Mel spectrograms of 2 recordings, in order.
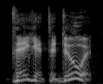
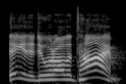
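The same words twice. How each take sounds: First: Said in the usual way. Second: Louder, higher, leaning on time; emphatic repeat. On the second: Real, not acted. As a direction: hit it harder the second time. Repeated punchline, louder take.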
